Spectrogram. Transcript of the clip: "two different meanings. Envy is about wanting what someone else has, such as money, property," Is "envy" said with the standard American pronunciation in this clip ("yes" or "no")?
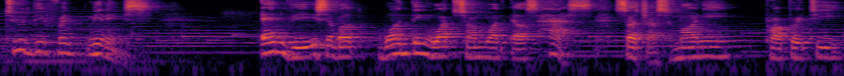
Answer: yes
